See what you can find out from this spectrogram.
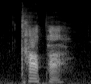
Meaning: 1. A cup of tea (or sometimes any hot drink) 2. Whatever interests or suits one; one's cup of tea 3. Pronunciation spelling of cup of
- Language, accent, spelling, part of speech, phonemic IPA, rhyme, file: English, Australia, cuppa, noun, /ˈkʌp.ə/, -ʌpə, En-au-cuppa.ogg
